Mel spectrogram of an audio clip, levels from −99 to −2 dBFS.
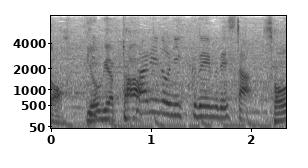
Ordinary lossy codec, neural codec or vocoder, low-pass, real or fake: none; none; none; real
